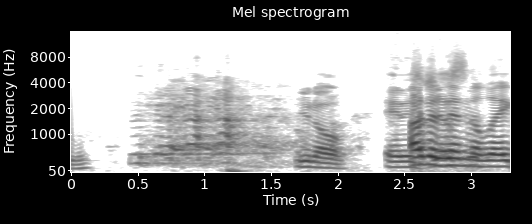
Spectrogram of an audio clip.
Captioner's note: audience laughing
